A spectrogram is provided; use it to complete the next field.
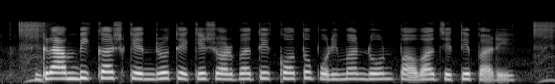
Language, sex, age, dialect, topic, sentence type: Bengali, female, 25-30, Standard Colloquial, banking, question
